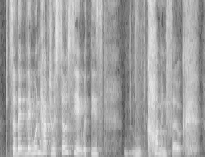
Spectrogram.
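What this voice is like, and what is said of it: Put-on British accent. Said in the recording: “that was a British accent, by the way”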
